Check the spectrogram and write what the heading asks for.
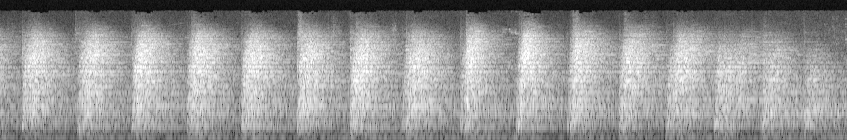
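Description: Pairs of brass hand cymbals clashed together in unison, a steady beat of about two crashes a second, each crash ringing briefly before the next.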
